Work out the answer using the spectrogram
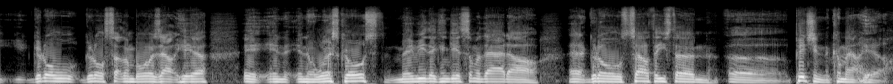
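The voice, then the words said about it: Cajun Southern drawl impression. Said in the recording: “I sound like a mix between Cajun gumbo and Coach O ... a very, very good impression of Coach O”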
